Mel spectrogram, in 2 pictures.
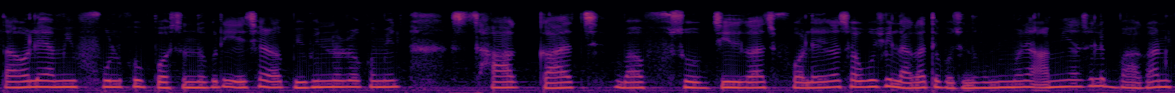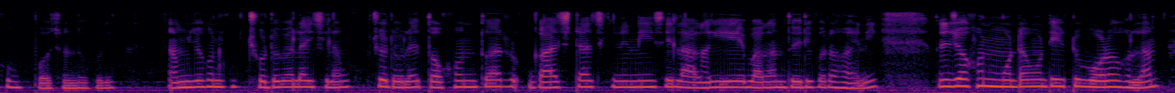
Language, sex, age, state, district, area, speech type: Bengali, female, 18-30, West Bengal, Jalpaiguri, rural, spontaneous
